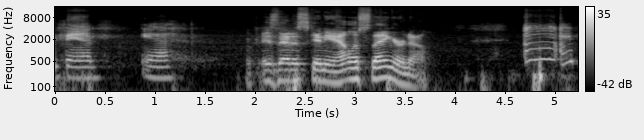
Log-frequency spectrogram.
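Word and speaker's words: Skaneateles: been a country fan yeah is that a skinny atlas thing or no oh i'd say probably uh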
